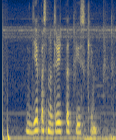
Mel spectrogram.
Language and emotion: Russian, neutral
